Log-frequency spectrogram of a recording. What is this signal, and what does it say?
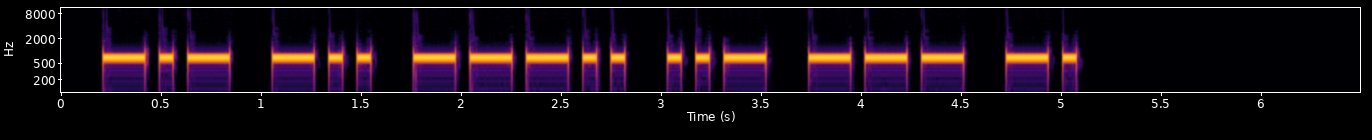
Morse code, heard as a keyed tone, about 17 wpm, 700 Hz. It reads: KD8UON
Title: USA Call Signs - 6 Characters - Repeated 2x - 17wpm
